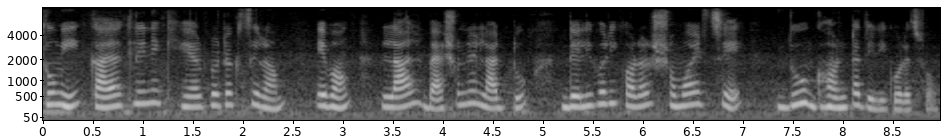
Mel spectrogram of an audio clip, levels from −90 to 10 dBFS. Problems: constant background noise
